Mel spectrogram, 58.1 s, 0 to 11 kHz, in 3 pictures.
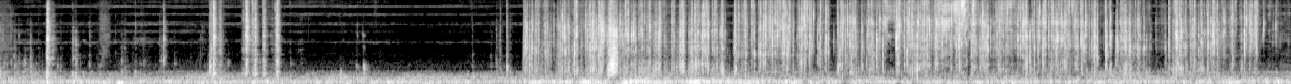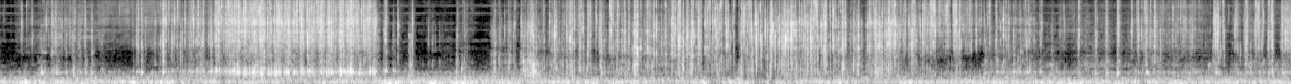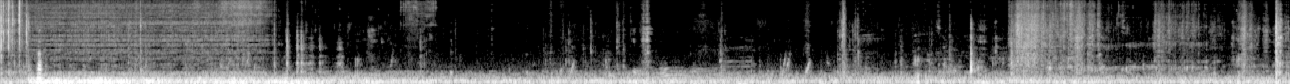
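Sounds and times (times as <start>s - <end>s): crinkling crackling rustle: 7.5s - 39.2s, 52.7s - 57.9s.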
